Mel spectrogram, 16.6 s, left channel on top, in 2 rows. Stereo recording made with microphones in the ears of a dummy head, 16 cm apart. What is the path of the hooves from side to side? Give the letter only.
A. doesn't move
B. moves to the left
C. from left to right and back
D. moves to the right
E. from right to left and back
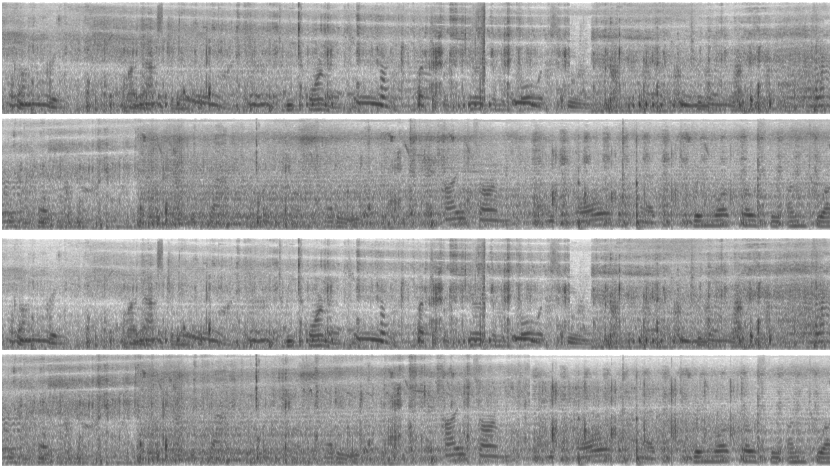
D.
